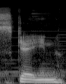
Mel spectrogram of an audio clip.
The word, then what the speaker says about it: skein: So, a ske, I pronounced it ske in the previous video, but it's ske with the dip thong a um it is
